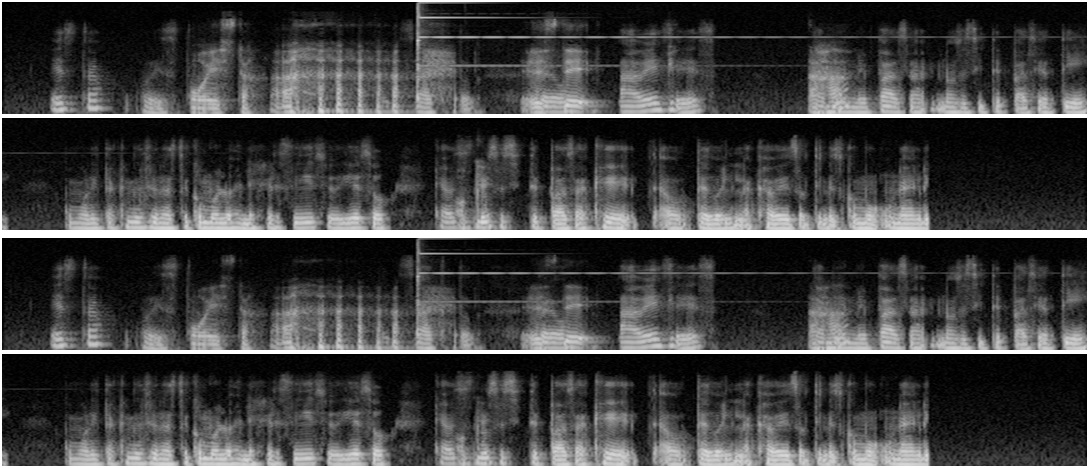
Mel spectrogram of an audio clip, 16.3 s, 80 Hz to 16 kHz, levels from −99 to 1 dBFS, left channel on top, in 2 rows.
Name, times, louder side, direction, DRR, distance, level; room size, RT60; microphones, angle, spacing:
voice 1, 0.4-0.8 1.0-1.3 3.1-3.6 4.0-4.3 4.6-5.3 6.1-8.2 8.6-15.1, equal, 10° right, 1.2 m, -24 dB
voice 2, 1.4-3.4 3.9-4.5 5.0-5.1 6.0-6.4 11.5-11.8, left 2 dB, 70° left, 1.3 m, -29 dB
Bell, 3.1-6.4, left 8 dB, 25° left, 1.7 m, -34 dB
head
